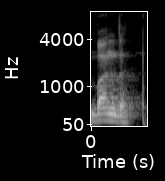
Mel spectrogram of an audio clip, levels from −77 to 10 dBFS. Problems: none marked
